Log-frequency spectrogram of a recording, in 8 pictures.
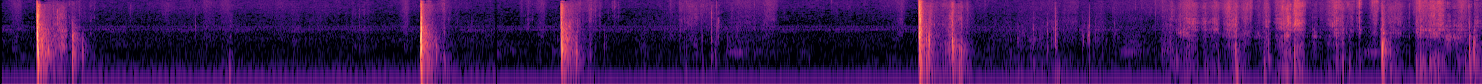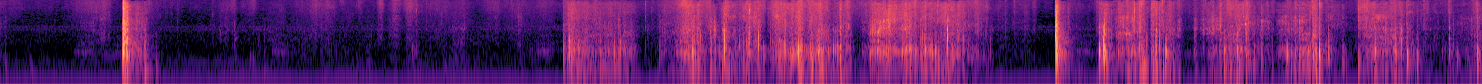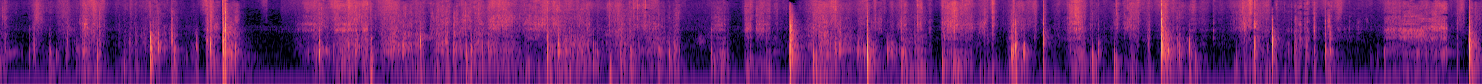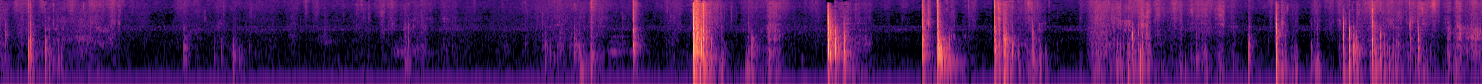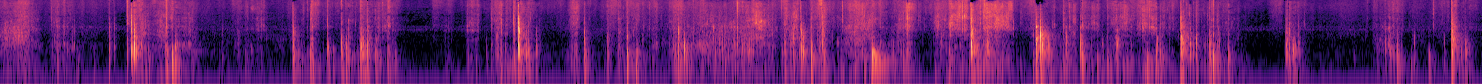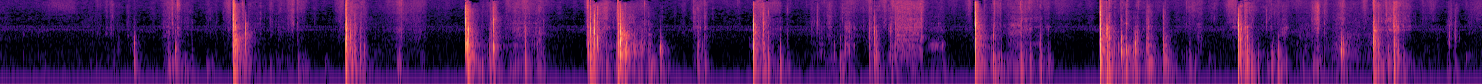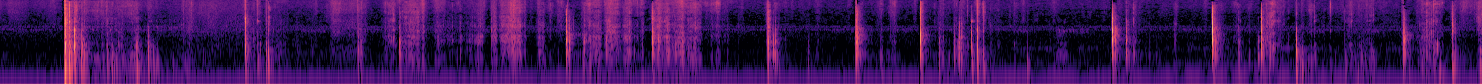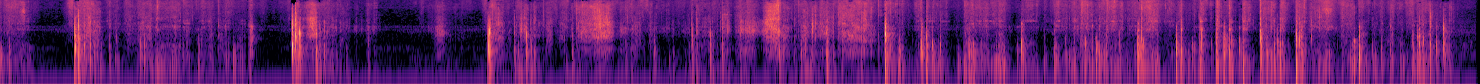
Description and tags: Large rocks
Lifting some breadbox sized rocks and dropping them on softball sized rocks. Also rubbing rocks of various sizes together.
